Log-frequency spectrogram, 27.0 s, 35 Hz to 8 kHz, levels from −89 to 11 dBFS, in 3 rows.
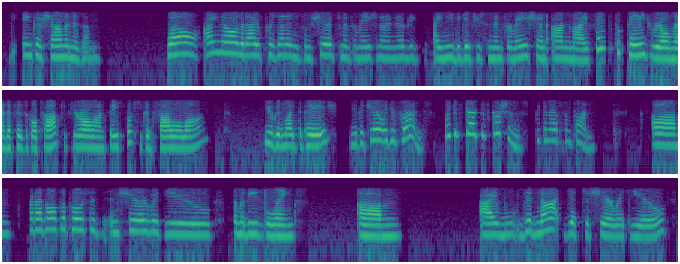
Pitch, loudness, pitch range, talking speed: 225 Hz, -25 LUFS, 205-260 Hz, 185 wpm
